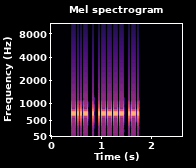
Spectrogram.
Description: Morse code, heard as a keyed tone, about 39 wpm, 700 Hz. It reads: XE1R
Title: DXCC-100 Call Signs - 4 Characters - 40wpm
